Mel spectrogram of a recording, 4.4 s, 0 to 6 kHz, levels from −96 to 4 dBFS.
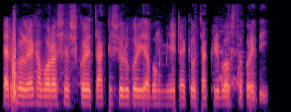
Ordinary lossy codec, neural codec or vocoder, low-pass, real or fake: MP3, 32 kbps; none; 5.4 kHz; real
